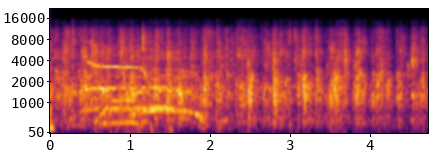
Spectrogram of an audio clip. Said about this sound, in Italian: Grazie. E vi chiedo di tenere questo applauso per il prossimo comico, che è un uomo, mio Dio.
